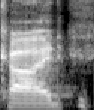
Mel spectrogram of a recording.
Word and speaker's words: Kyed: Oh, well, I should say his name is Doug Kyed. You can find him on Twitter at Doug Kyed. That's spelled like, what's it spelled like? It's spelled like died. Yeah. Dyed. Kyed.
